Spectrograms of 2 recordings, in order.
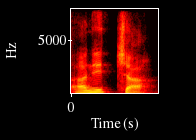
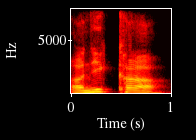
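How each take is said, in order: First: The middle consonant is a ch sound. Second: The middle consonant is a hard k sound. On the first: The speaker calls it right. "but it's Anicca. Cha" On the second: The speaker calls it wrong. "not Anika"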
